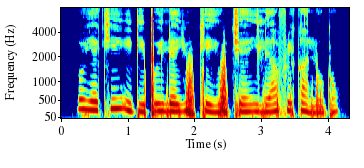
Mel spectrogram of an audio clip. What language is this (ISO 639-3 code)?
yor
